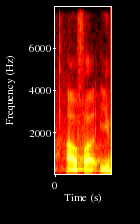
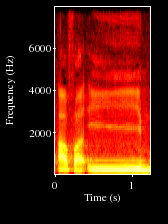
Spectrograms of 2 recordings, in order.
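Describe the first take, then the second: First: Both the fa and i vowels are short. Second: Only one of the two vowels is drawn out. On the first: The speaker calls it right. "Cukup pendek semua, fa-nya pendek, i-nya juga pendek" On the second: The speaker calls it wrong. "atau dibaca afaim salah satu kali"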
